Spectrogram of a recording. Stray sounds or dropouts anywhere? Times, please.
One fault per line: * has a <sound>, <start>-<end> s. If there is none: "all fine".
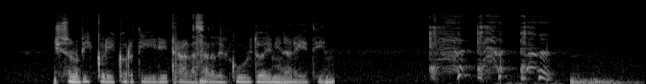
* has a cough, 4.3-5.6 s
